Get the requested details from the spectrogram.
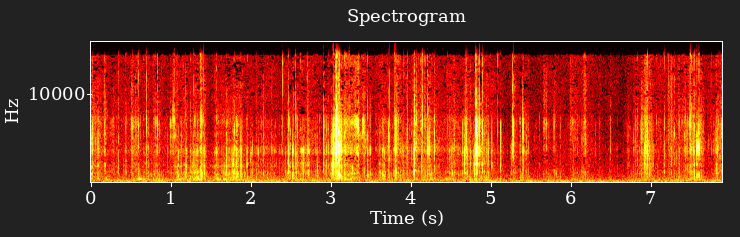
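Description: A flat, clear plastic zip-lock bag lying on a table has its edge rubbed and lifted with fingertips. It gives quiet, bright, irregular crinkling and crackling, with a few sharper crackles standing out, then settles back into a soft, high rustle.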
